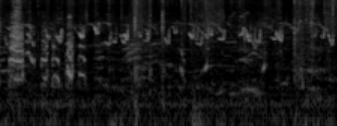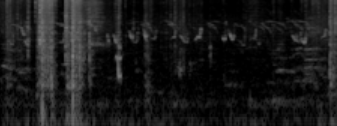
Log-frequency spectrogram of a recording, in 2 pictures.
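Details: Grey francolin of the Dakhni type, a female with five chicks, feeding; many thin chick peeps chatter constantly, interrupted by a few loud thumps and rustling.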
